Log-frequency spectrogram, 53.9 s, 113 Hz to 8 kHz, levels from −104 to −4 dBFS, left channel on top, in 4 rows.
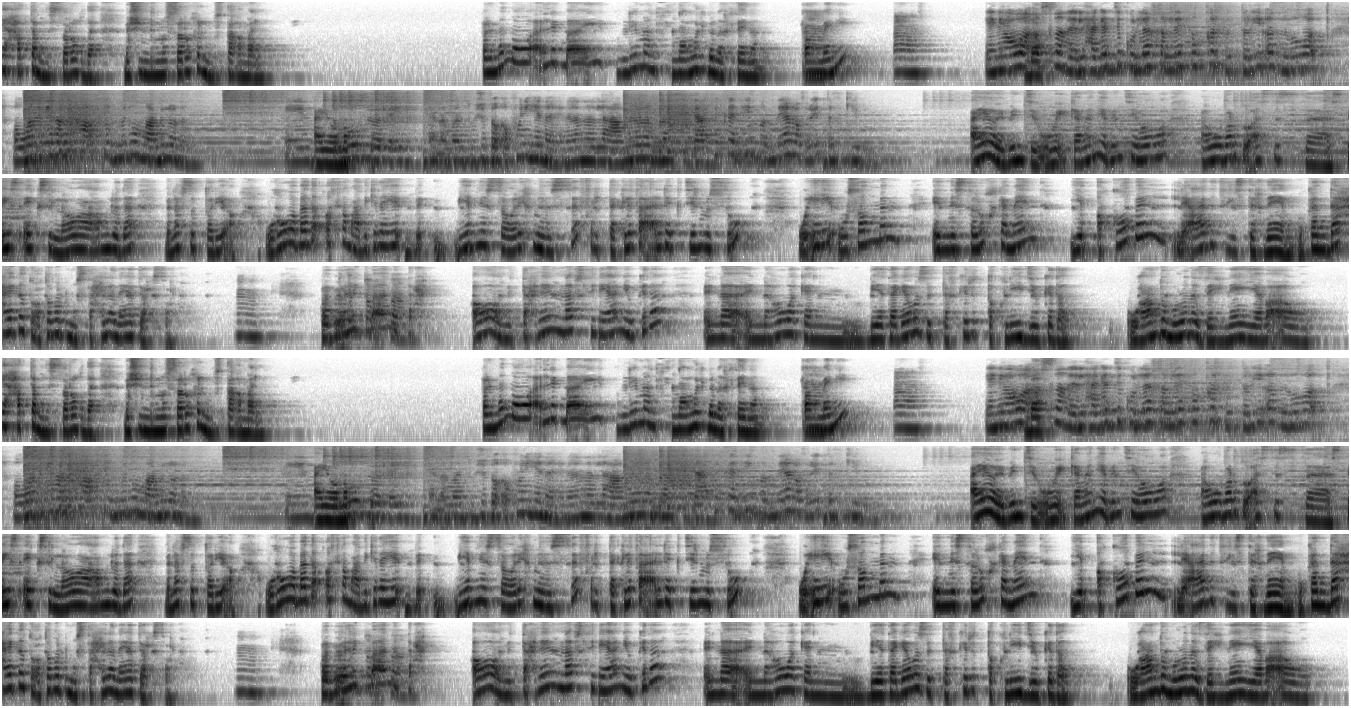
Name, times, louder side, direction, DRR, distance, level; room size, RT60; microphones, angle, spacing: voice 1, 0.0-2.7 4.8-7.7 8.0-8.4 10.2-10.4 16.6-16.9 23.2-34.3 34.6-35.9 36.3-42.2 43.6-44.6 45.1-47.0 47.4-51.1 51.7-53.5, right 2 dB, 20° right, 9 dB, 0.3 m, -19 dB
voice 2, 8.9-9.2 9.8-15.4 16.3-22.2 42.8-43.0 43.8-44.5, left 2 dB, 35° left, 4 dB, 1.6 m, -26 dB
sound 1, 11.5-13.2 13.7-22.5 22.8-23.2 23.7-27.2, left 1 dB, 5° left, 1.4 m, -34 dB
19.0 x 7.0 x 2.4 m, 0.67 s
head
